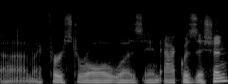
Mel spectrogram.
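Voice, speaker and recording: The speaker has an American accent. The recording is very clean with a silent background and a dry, close sound with no echo. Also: man. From New Jersey. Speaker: founder of an urban exploration tour club. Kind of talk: interview. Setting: studio. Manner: hesitant, many fillers.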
